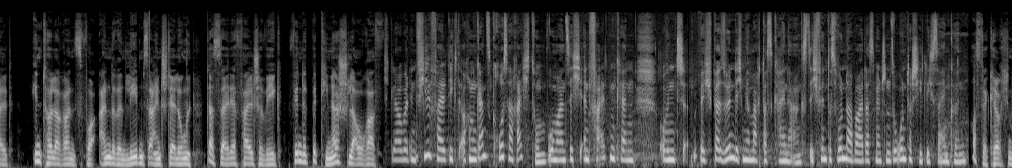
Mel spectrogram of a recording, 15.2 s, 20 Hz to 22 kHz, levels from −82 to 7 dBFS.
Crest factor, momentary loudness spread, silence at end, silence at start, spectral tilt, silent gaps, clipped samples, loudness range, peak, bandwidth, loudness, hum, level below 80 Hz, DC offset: 12 dB; 5 LU; 0 s; 0 s; -5 dB/octave; none; under 0.1%; 2 LU; -6 dBFS; 17 kHz; -18 LUFS; none; -54 dBFS; under 0.1%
